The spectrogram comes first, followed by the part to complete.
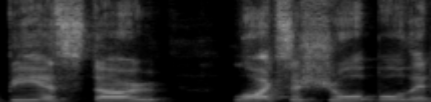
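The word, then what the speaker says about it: Bairstow: dictionary you go right beasto pronounced beer stowe likes a short ball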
